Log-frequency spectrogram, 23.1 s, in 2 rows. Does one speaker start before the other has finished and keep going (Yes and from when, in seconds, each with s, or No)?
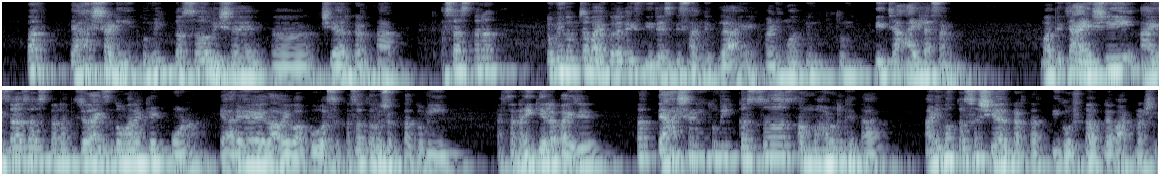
No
